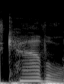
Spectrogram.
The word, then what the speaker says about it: Cavill: and that's going to be Henry Cavill. Is that how you say it? – It's Cavill.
